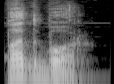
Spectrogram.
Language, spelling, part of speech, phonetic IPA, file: Russian, подбор, noun, [pɐdˈbor], Ru-подбор.ogg
- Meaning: selection, assortment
